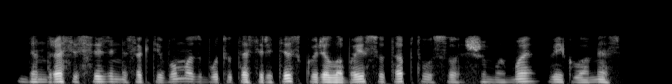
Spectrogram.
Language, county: Lithuanian, Alytus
